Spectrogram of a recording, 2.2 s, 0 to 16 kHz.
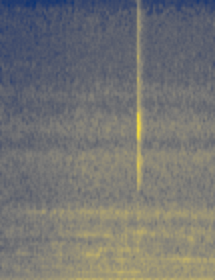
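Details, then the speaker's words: Yamaha YXZ1000R UTV idling warm; the added fan override switch turns the radiator fans on manually, a whooshing hum swelling over the first second and holding over the low idle; radiator fans running normally. "just make it blow in here manually"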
